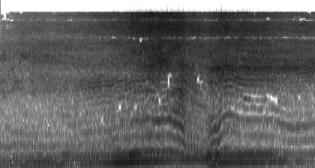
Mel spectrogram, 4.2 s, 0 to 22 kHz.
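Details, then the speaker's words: Traxxas T-Maxx 3.3 nitro RC engine, just bought, fuel tank has no fuel filter: screams up in pitch, then sags and stumbles near full throttle; high-speed mixture too lean, needs richening. "cut out at Full Throttle that means the engine is too lean so the high speed needs to be richer"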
